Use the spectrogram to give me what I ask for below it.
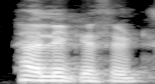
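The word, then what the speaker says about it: phthalic: adjacent प कार्बोसिंथ acid थैक P silent होता है इसको आप क्या कहते हैं थैलिक्स तो बोला जाए व्ट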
